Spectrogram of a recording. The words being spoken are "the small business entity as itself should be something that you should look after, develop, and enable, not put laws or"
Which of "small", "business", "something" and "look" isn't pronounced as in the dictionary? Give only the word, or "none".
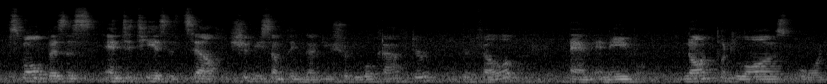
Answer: none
